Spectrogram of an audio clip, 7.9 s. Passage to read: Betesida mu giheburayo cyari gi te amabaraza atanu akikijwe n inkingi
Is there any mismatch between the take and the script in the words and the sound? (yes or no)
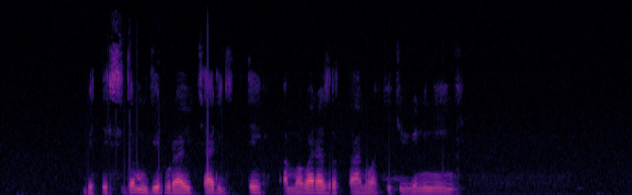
no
